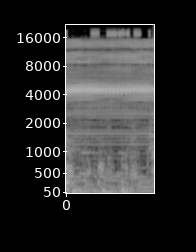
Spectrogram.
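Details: Steady high-pitched electric buzz, like a bug zapper, from a portable high-frequency skincare device on its top setting, glided over the face with the skin pulled taut.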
